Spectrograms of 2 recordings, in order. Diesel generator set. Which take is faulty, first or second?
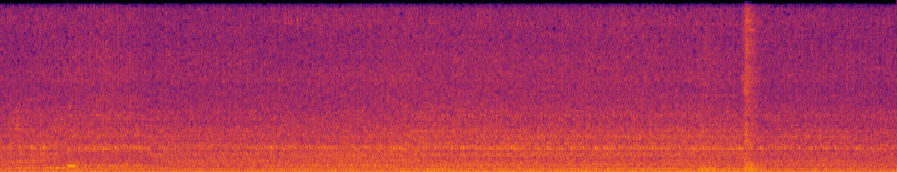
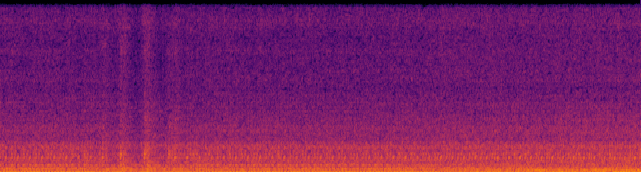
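first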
